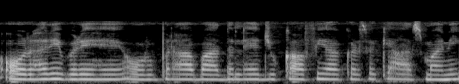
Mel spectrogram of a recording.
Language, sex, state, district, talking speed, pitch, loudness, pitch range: Hindi, female, Bihar, Muzaffarpur, 170 wpm, 235 Hz, -21 LUFS, 230-240 Hz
